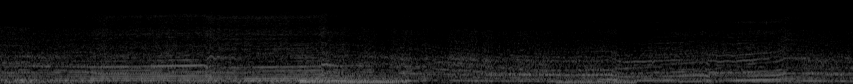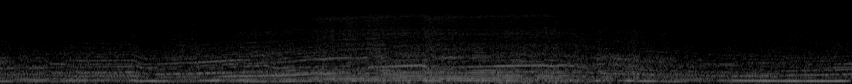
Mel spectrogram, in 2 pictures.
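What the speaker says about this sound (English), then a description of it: "We'll just listen to that engine." Race car engine heard onboard in a racing video game at the Brazilian Grand Prix, screaming loudly and continuously, its pitch sweeping up and down through gear changes and revs, with no voices.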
